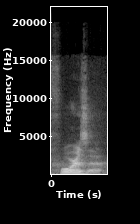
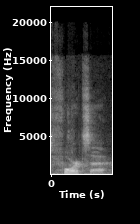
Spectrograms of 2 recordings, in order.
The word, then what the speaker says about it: Forza: i think it's pronounced forza yeah but i'm not italian and coming from the guy who tells me i'm an idiot for pronouncing british words the way british people do i'm gonna say no i no cause forza is an italian word it means strength yeah in italian so you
